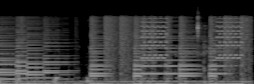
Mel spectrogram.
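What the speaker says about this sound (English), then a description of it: "Oh, phone call." A phone rings in Pokemon Crystal with a bright, chiptune-style ringtone: short beeping tonal phrases repeated in bursts, clear and close with no voices.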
